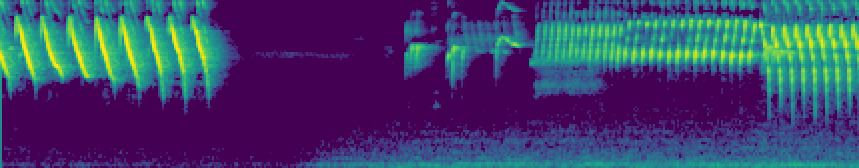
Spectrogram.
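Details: Canary master song for training young birds: rhythmic descending whistled sweeps about three per second, a silent gap, then soft chips building into a fast bright trill and rattle.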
